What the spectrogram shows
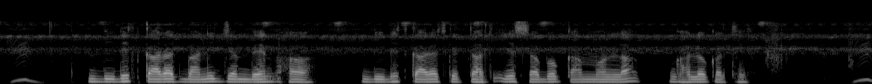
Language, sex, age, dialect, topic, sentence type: Chhattisgarhi, male, 25-30, Eastern, banking, statement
